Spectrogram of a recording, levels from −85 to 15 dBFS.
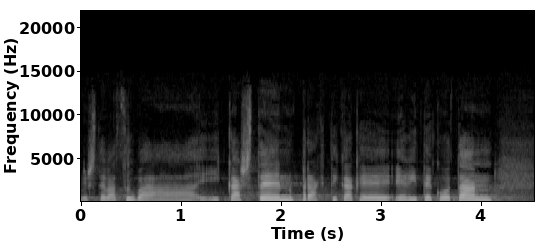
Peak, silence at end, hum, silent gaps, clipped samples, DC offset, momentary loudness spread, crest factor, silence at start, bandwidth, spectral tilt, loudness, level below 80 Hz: -10 dBFS; 0 s; none; none; under 0.1%; under 0.1%; 11 LU; 20 dB; 0 s; 14 kHz; -5 dB/octave; -29 LUFS; -64 dBFS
